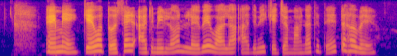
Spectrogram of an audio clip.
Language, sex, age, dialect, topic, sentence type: Bhojpuri, female, 25-30, Northern, banking, statement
